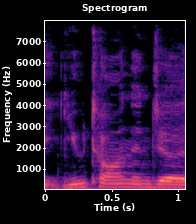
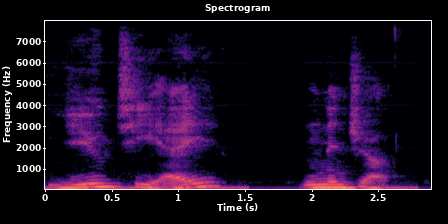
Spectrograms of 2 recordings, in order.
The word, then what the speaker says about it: utaninja: since I'm allergic out and how do you pronounce your name is a Utah ninja is it Buddha ninja Adonijah so the versions of people think it is is Bhutan ninja Utah it's from David you know what I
